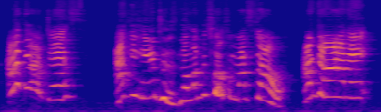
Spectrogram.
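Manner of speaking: high-pitched mimicry of brushing off help; mock defiant insistence. Host mimicking someone refusing help, high mock insistence. Mimics defensive exchange in retold quote.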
